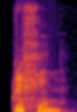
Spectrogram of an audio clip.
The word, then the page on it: griffin: British English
